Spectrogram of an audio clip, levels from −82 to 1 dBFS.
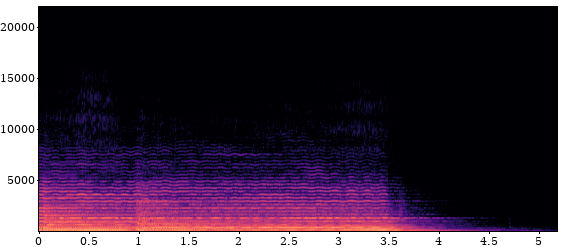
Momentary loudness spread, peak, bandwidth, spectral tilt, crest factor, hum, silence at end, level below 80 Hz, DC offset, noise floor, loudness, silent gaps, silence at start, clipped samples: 7 LU; -4 dBFS; 8.2 kHz; -8 dB/octave; 16 dB; none; 1.05 s; -38 dBFS; under 0.1%; -61 dBFS; -19 LUFS; none; 0 s; under 0.1%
